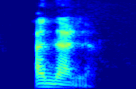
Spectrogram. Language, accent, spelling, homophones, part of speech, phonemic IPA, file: French, France, annal, anal / anale / anales / annale / annales, adjective, /a.nal/, LL-Q150 (fra)-annal.wav
- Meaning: usable or available only for one year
